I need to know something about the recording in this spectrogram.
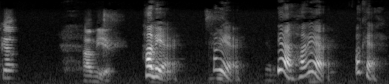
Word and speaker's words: Javier: What is the correct pronunciation? Because I'm horrible with names. Javier. Javier.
